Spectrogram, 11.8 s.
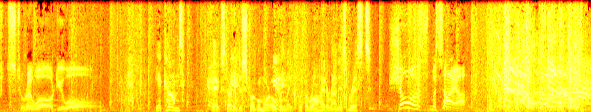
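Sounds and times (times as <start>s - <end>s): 
speech: 0.2s - 11.6s
volley of gunfire in a dramatized scene: 9.7s - 11.8s.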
